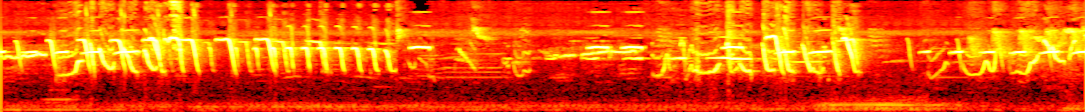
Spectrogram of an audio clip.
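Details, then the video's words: Wild mangrove whistler in busy, noisy song, fast bursts of sharp whistled notes repeated in quick runs, broken by short level whistles and a pause, then another rapid burst of notes; faint low hum. "SUARA PIKAT DAN MASTERAN BURUNG KANCILAN BAKAU RIBUT DI ALAM LIAR"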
